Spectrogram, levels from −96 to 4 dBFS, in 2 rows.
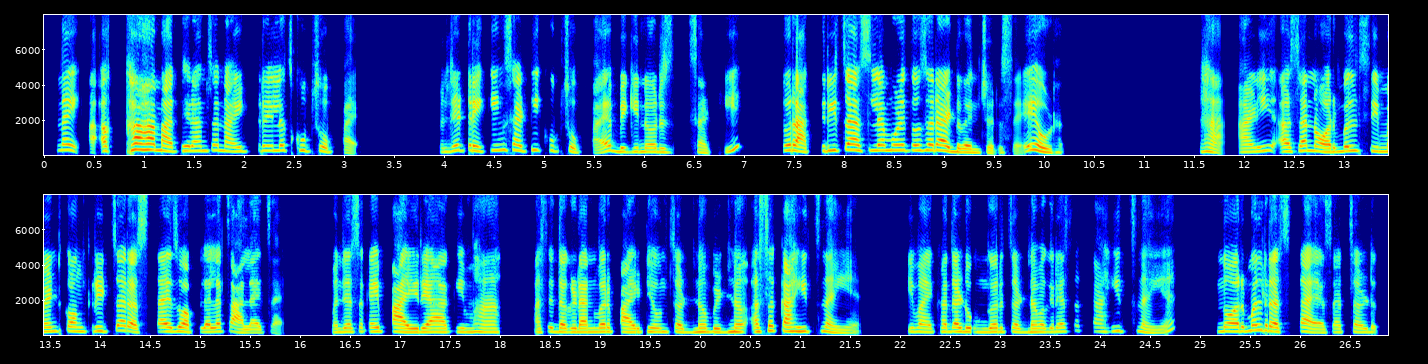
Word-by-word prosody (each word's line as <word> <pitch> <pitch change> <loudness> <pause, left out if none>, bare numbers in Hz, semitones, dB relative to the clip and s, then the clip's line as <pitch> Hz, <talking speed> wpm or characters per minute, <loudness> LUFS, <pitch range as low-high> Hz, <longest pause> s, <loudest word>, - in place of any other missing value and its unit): नाही. 310 -3 +1 0.2
अख्खा 295 +5 +5
हा 330 - +11
माथेरानचा 265 +1 0
नाईट 240 -4 -2
ट्रेलच 275 +1 -3
खूप 295 -5 -6
सोप्पा 230 -5 -6
आहे. - - -8 0.8
म्हणजे 215 +7 -3
ट्रेकिंगसाठी 295 +2 -1
खूप 280 -5 -13
सोप्पं 220 -7 -7
आहे - - +1
बिगिनर्ससाठी. 210 - -4 0.5
तो 295 - +3
रात्रीचा 280 +5 +4
असल्यामुळे 295 +1 +1
तो 290 - +2
जरा 305 0 +5
अडवेंचरस 195 -9 0
आहे - - -1
एवढं. 205 - +4 1.4
हां. 220 -2 -1 0.2
आणि 230 +6 -2 0.2
असा 230 +4 +1
नॉर्मल 250 0 +2
सिमेंट 235 -1 -2
काँक्रीटचा 250 +2 -1
रस्ता 225 -2 0
आहे 225 0 +4
जो 235 - 0
आपल्याला 210 +1 +2
चालायचा 175 -1 -2
आहे. - - -13 0.5
म्हणजे 195 +2 -3
असं 215 +1 -4
काही 225 0 +2
पायऱ्या 205 -1 +4
किंवा 205 0 -3 0.4
असे 195 +3 -4
दगडांवर 205 0 +2
पाय 200 -2 +2
ठेवून 210 -2 -2
चढण-बिडणं 205 +1 0
असं 245 +5 +1
काहीच 235 -2 +3
नाही 175 -9 -2
आहे - - -14 0.5
किंवा 215 0 -2
एखादा 215 +3 0
डोंगर 210 0 0
चढणं 200 -1 -2
वगैरे 205 +1 -3
असं 225 +5 -9
काहीच 230 +1 -9
नाही 175 -7 -6
आहे. 295 - -8 0.5
नॉर्मल 240 +6 +2
रस्ता 230 0 +2
आहे 180 -5 +3
असा 190 +3 -8
चढ 195 -2 -4
225 Hz, 140 wpm, -26 LUFS, 205-265 Hz, 1.4 s, हा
